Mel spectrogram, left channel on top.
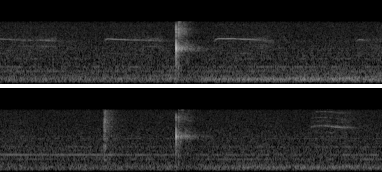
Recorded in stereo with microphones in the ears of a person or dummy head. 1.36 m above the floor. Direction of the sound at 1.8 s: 25° left (ahead or behind).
